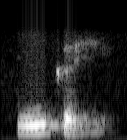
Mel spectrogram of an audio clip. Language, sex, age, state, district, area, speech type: Punjabi, male, 45-60, Punjab, Muktsar, urban, conversation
